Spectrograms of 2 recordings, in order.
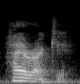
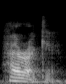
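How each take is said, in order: No difference in how they are said.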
